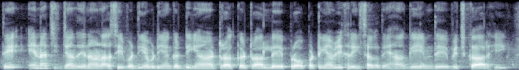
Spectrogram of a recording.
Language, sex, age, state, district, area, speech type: Punjabi, male, 18-30, Punjab, Rupnagar, urban, spontaneous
